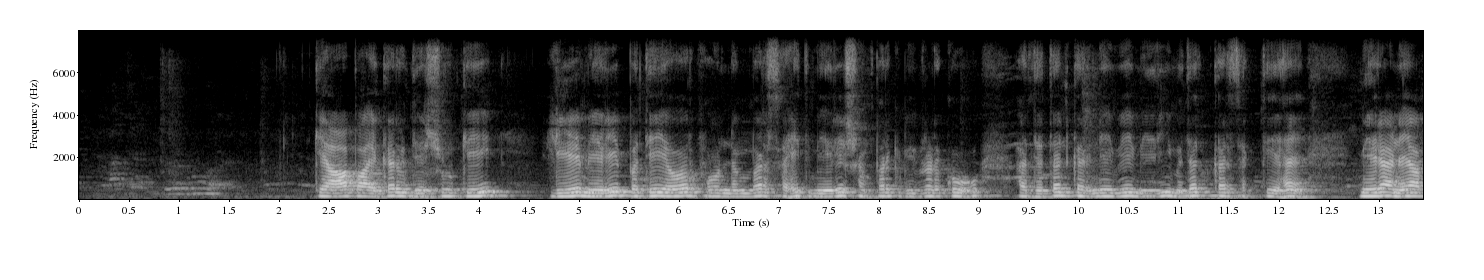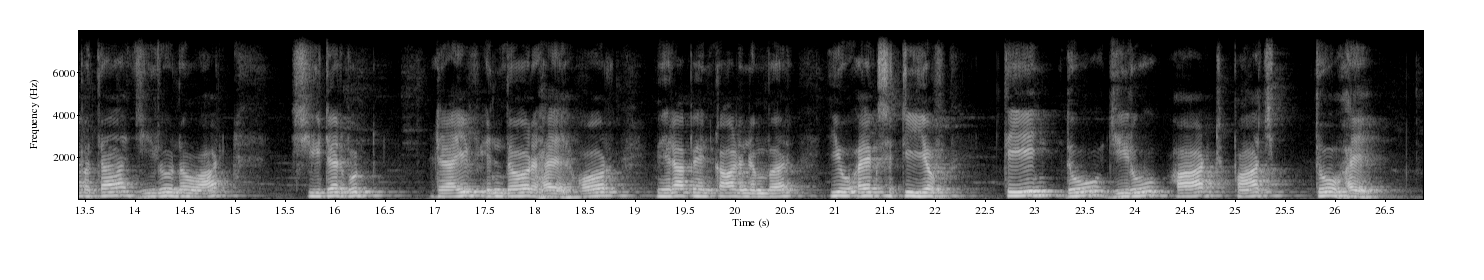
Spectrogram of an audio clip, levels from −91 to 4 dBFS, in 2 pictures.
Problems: constant background noise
